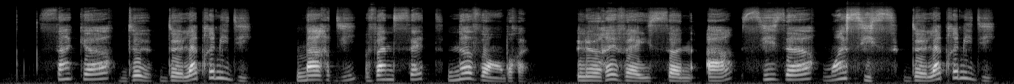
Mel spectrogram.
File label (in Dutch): F vrouw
